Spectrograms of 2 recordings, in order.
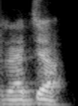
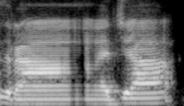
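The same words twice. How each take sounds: First: The marked vowel is cut short. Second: The marked vowel is held long. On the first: The speaker calls it wrong. "not Raja" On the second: The speaker calls it right. "this is Raja"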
